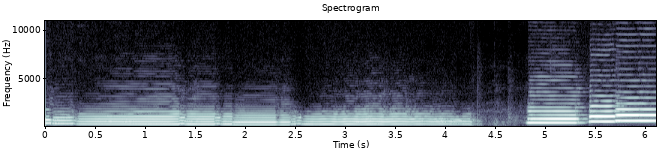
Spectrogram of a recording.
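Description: Solo saxophone playing a slow melody of long held notes, low at first. About four and a half seconds in, the playing breaks off for a moment, then resumes on higher notes.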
